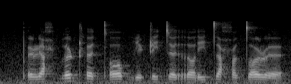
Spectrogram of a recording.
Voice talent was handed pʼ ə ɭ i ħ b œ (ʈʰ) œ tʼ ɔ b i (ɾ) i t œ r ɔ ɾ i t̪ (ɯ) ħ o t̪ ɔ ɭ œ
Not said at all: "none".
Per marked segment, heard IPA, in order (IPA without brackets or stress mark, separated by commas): ʈʰ, ʈ, ɯ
